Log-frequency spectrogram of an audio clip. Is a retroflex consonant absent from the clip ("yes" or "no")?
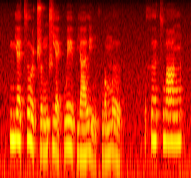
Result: no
